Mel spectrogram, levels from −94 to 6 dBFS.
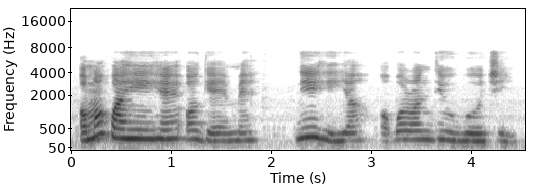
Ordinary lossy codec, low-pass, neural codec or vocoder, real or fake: none; 7.2 kHz; none; real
